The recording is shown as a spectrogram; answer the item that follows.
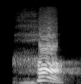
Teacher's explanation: Jadi yang membuat tebal huruf kho adalah terangkatnya pangkal dan bibir tidak ada pengaruhnya.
